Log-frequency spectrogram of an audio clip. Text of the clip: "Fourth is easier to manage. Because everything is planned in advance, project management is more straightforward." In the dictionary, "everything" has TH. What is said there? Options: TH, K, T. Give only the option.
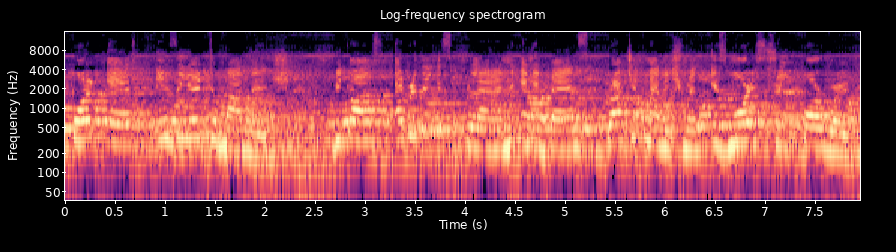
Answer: T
